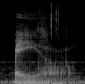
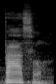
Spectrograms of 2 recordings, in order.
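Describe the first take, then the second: First: It is said with an American pronunciation. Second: It is said with a British pronunciation. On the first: This is the form used in America. "instead of basil" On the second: This is the form used in Britain. "basil instead of basil"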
